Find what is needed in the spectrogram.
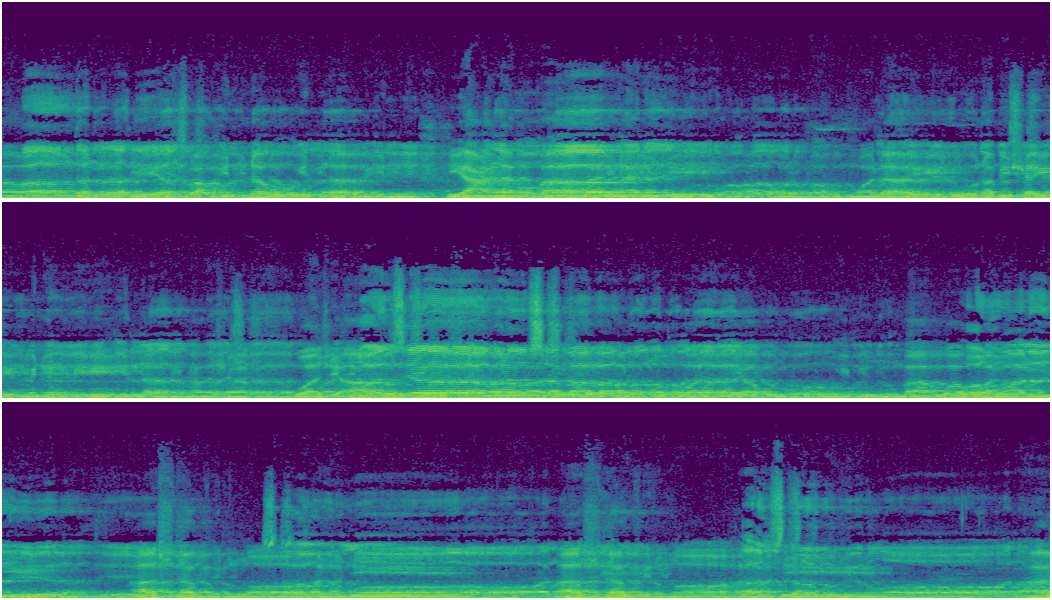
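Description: A man's voice chanting Arabic Quranic recitation into a microphone, in long, melodically drawn-out held notes that slide slowly up and down.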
